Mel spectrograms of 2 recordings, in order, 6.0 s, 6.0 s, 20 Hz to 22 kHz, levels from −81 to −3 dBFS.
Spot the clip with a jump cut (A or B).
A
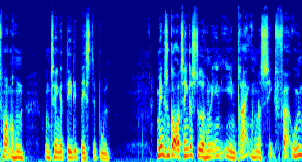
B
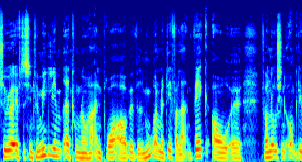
B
